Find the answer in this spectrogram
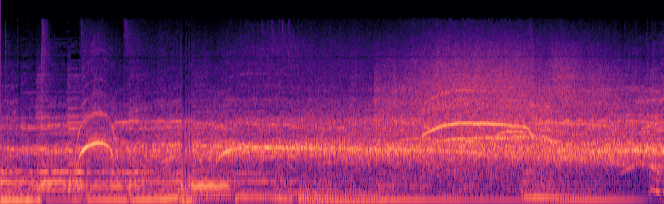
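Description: Live band holding the closing chords of a pop ballad while fans scream and whoop in high, swooping cries. Crowd cheering builds over the music in the second half.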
